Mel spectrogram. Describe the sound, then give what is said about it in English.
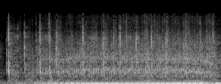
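An old sewing machine that dates back to World War I runs steadily, its motor humming with a rapid, even mechanical clatter that holds constant throughout without pausing. No voices are heard. “When I look at this sewing machine, especially in these difficult days, I think of what this sewing machine, you know, what it's kind of lived through.”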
